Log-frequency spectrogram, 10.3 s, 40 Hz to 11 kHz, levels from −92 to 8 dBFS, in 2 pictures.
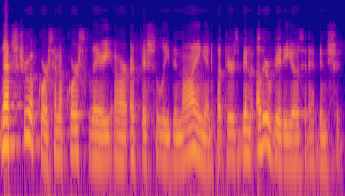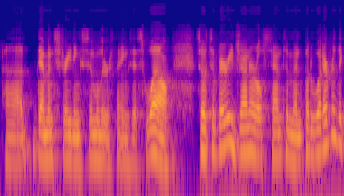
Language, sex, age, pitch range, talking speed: English, male, 30-49, 110-145 Hz, 205 wpm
